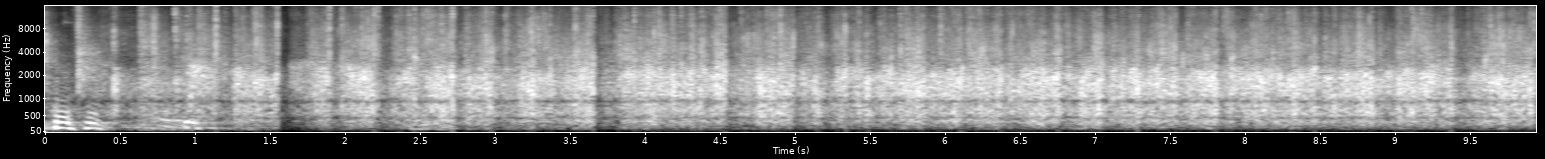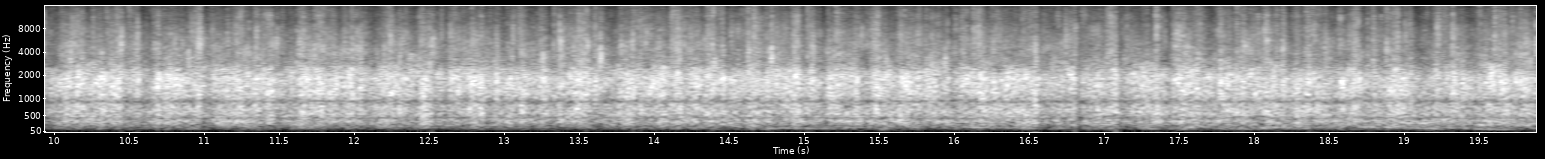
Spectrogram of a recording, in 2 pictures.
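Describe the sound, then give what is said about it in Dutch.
A large crowd stands and claps steadily for a sustained stretch, a standing ovation welcoming the departing alderman, a dense, loud wash of applause that holds at an even level throughout without fading. “Mag ik u gaan verzoeken te gaan staan en een applaus te geven?”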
